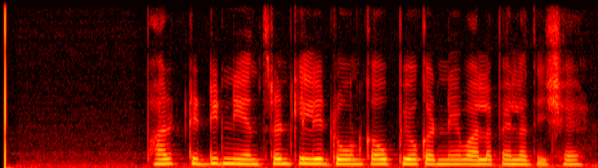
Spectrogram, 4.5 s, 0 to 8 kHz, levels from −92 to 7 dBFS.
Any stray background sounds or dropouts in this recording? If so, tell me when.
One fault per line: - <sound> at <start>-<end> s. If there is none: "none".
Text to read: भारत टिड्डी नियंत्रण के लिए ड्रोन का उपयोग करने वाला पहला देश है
none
